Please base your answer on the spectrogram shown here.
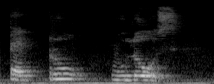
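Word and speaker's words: tetrulose: और यहां पे अगर बीच में एक CHOH आ जाए तो इसका नाम हो जाएगा कीटो टेट्रोउलोस, कीटो टेट्रोउलोस। टेट्रा प्लस उलोस करेंगे तो ए साइलेंट हो जाएगा।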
